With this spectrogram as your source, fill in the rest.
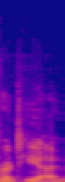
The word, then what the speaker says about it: Protea: But yes, we pronounce it Protea. But yeah, it does look like, I've had a few people mistake it as like it being a tea shop where it looks like pro tea.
